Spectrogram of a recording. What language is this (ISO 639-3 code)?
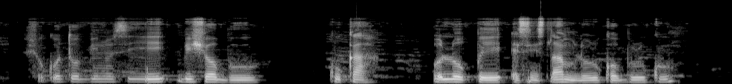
yor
